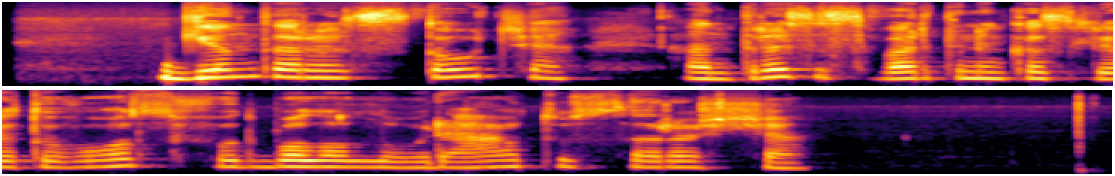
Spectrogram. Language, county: Lithuanian, Vilnius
